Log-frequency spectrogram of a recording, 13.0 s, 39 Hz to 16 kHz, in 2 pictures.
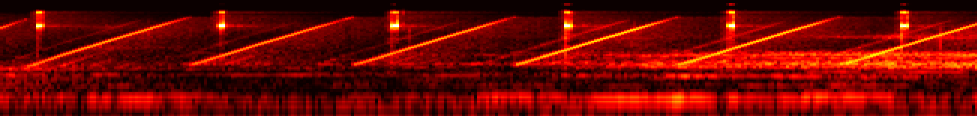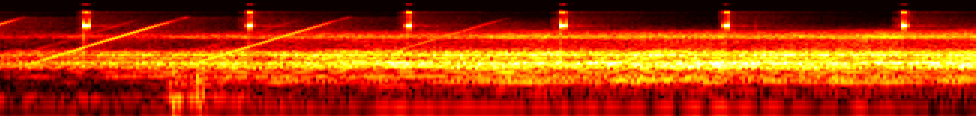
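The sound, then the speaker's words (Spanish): Time signal pips counting down to Christmas: short, high beeps at a steady pace of about one per second, with repeated rising sweep tones and a hiss that swells beneath them. “Atención al sonido de los pips. 3 segundos. 2 segundos.”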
